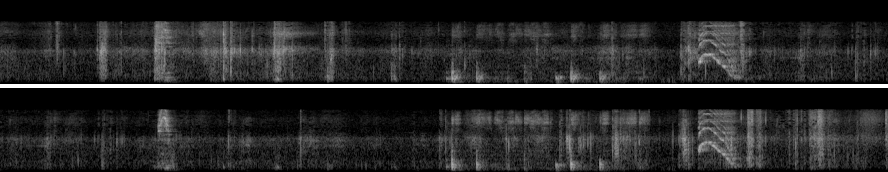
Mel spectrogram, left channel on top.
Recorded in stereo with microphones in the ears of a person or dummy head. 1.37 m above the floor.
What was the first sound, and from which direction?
A guitar, 45° right (ahead or behind).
